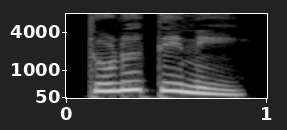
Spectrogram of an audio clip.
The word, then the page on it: ತುಡುತಿನ್: tuḍu tin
